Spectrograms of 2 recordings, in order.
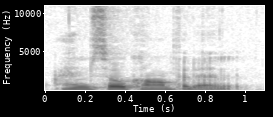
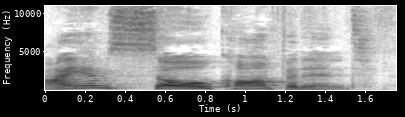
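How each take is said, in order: First: It is said flatly, without feeling. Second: It is said with strong, confident feeling.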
